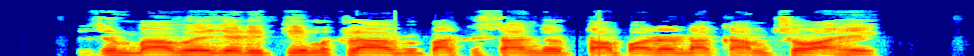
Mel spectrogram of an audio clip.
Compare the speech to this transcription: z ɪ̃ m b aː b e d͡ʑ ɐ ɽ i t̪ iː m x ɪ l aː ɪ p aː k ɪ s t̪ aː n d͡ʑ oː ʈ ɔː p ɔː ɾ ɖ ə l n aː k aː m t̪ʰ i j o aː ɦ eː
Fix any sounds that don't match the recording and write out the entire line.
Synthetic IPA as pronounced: z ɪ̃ m b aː b e d͡ʑ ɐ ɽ i t̪ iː m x ɪ l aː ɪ p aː k ɪ s t̪ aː n d͡ʑ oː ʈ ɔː p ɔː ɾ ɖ ə ɾ n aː k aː m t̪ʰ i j o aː ɦ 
